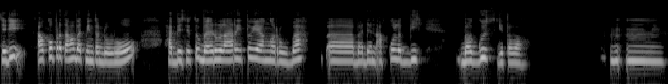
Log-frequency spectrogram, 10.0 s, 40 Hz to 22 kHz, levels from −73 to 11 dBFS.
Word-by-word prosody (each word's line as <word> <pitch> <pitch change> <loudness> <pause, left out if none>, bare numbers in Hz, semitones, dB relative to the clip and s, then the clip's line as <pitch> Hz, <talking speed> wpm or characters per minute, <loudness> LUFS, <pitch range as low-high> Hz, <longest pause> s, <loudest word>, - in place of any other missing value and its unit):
jadi 320 - +2 0.2
aku 255 +4 +2
pertama 280 -3 +3
badminton 240 -5 0
dulu, 215 +6 +2 0.4
habis 220 +2 +1
itu 240 +4 -2
baru 240 +1 +5
lari 260 +2 +1
itu 295 - -2
yang 250 -4 +2
ngerubah, 230 +3 0 0.3
eee, 225 0 0
badan 220 0 -3
aku 220 +5 -7
lebih, 250 +2 -2 0.6
bagus 230 +6 +2
gitu 205 0 -3
loh. 195 -2 -5 1.2
Mhm. 230 -2 -3
235 Hz, 120 wpm, -23 LUFS, 220-255 Hz, 1.2 s, baru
